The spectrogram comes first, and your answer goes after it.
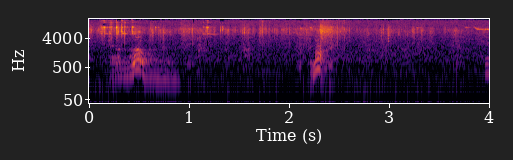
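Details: Puppy meeting a new neighbour gives two short rising yelps, the first curving down into a brief whine, the second a sharp upward squeak, with quiet background between.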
